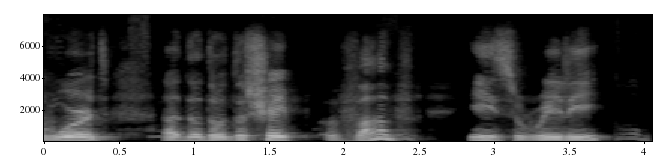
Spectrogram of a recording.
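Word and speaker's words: ו: So don't change it into W.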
